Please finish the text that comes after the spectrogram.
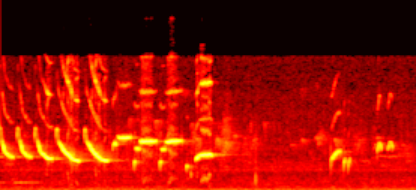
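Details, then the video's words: Belgian canary singing naturally: a short series of bright falling whistled notes and quick chirps, fading into near silence with a few soft notes at the end. "Canario Belga Cantando Naturalmente"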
